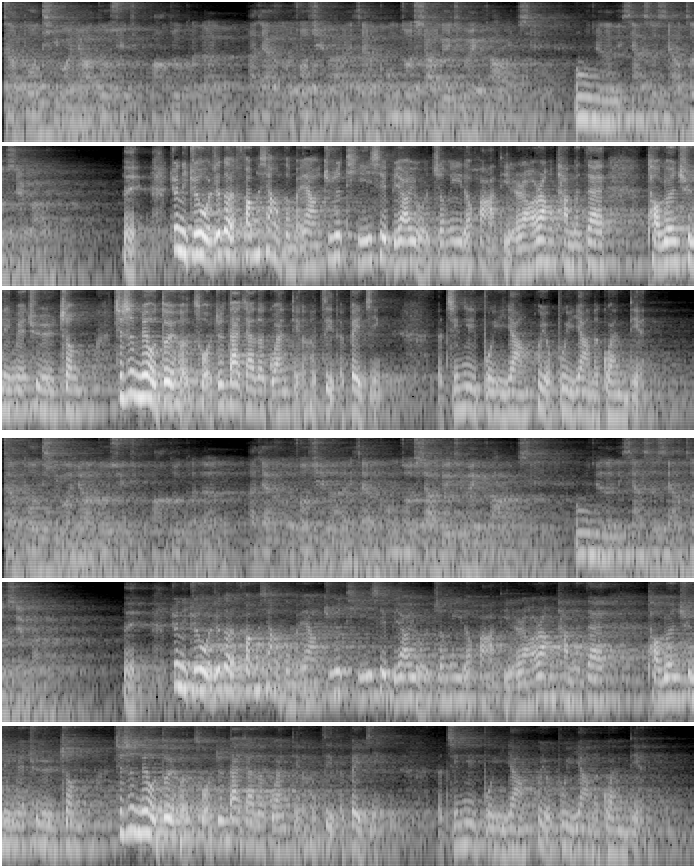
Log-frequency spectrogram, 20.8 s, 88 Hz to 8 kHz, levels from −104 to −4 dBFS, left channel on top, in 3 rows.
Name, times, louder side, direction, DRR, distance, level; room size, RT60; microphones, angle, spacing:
voice 1, 0.0-7.4, left 1 dB, 10° left, 0 dB, 1.6 m, -37 dB
voice 2, 5.7-6.2 8.1-17.6 18.3-20.3, left 4 dB, 70° left, 13 dB, 0.5 m, -24 dB
11.5 x 7.5 x 8.4 m, 2.6 s
head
